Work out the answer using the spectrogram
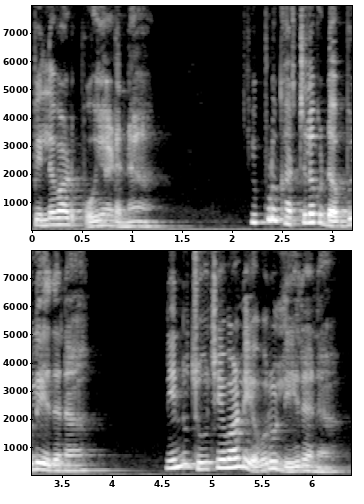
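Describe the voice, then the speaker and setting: A small girl who talks like a wise elder, gentle and unhurried, as a woman reads her in an audiobook. The voice sits at a middling pitch. The room rings with a noticeable echo. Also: very animated, natural voice. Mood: calm. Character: young girl with a wise, calm way of speaking.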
